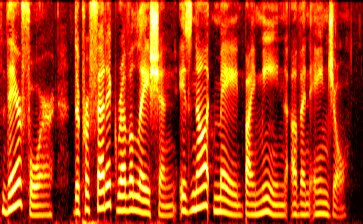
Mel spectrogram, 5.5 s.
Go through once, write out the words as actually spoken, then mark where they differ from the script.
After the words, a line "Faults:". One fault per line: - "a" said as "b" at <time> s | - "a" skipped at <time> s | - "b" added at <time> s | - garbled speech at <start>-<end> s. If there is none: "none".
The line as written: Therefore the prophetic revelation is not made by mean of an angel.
Therefore the prophetic revelation is not made by mean of an angel.
Faults:
none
